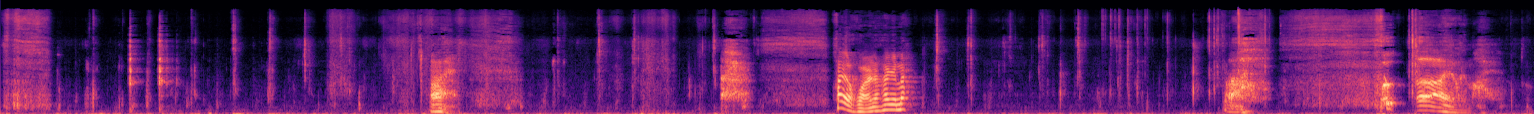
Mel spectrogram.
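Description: A young man chews and slurps food close up.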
